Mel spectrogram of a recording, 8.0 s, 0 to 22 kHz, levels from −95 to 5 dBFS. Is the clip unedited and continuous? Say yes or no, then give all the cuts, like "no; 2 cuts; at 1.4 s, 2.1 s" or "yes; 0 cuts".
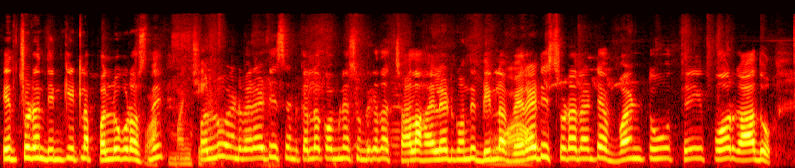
yes; 0 cuts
